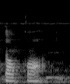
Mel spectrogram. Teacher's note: bunyi O dengan ciri tengah, belakang, dan bulat pada kata toko.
